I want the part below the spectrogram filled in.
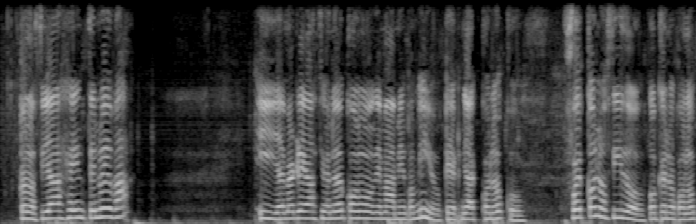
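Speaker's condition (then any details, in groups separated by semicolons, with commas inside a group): Down syndrome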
